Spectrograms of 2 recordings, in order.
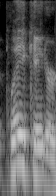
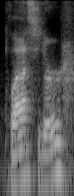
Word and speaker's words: Placator: Helix amp model, the Placator Dirty. And, you know, because of my Dutch language, I pronounced it placider or something.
